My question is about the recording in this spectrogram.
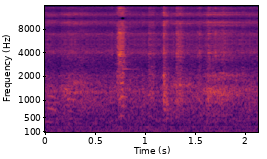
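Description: Quiet outdoor background noise with two faint short knocks, about three quarters of a second and a little over a second in.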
